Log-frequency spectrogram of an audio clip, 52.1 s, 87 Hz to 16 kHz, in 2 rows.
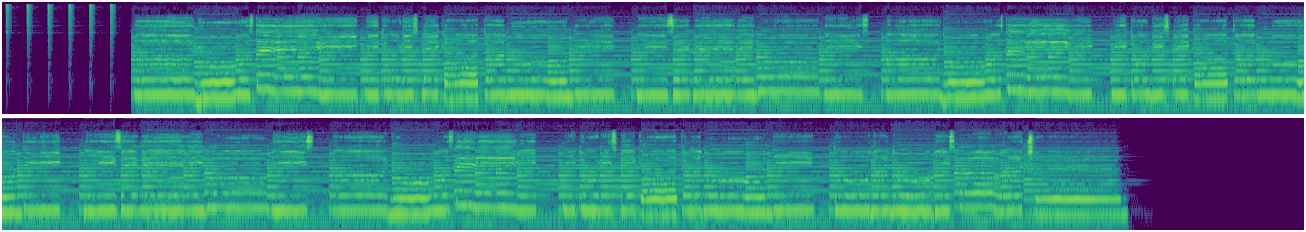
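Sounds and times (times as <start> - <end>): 
tenor singing a chant: 2.6 - 48.6.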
